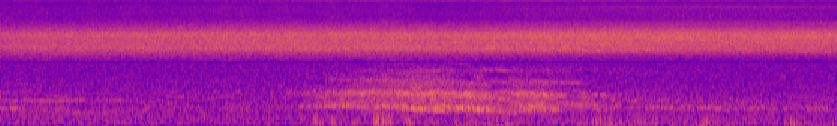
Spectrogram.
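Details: Howler monkeys in the early morning, recorded from the observation deck of Canopy Tower in Panama, rise in a distant, rolling roaring chorus midway, over a constant high hiss of insects.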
